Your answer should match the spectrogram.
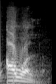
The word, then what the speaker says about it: Awal: That's how that's the pronunciation. Awal.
